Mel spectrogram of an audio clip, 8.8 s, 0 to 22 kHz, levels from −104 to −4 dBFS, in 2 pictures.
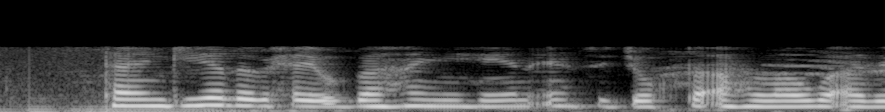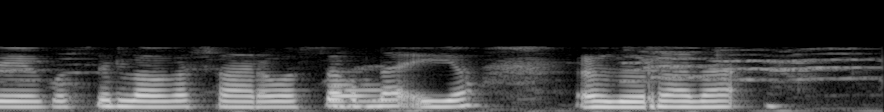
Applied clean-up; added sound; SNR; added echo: classical method log-MMSE.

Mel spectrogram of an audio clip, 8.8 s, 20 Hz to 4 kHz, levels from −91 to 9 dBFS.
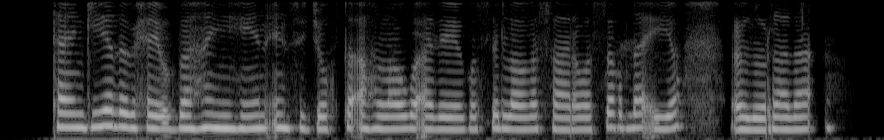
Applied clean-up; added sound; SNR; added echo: neural mask model Resemble Enhance denoiser.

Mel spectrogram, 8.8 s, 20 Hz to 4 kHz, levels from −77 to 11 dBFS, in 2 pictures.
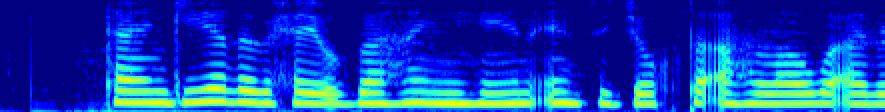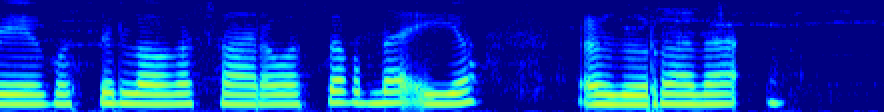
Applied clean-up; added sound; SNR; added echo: neural separator model SepFormer WHAM!.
